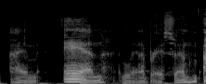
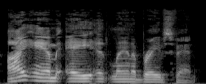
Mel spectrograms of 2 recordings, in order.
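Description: First: Softer, lower, "an Atlanta" with the correct "an"; quietly fix it to "an Atlanta"; corrected grammar. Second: "a Atlanta" read with the wrong article "a"; tweet's grammar error. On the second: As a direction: say "I am a Atlanta" keeping the tweet's mistaken "a". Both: Shown as a demonstration. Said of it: "Already wrong".

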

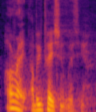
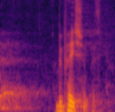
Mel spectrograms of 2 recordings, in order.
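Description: First: Said in the usual way. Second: Whisper. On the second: Acted. The same words, repeated softly.

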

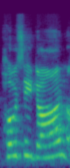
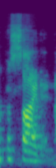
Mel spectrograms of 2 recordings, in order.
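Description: First: First syllable "poe", then "zee-don" in Poseidon; Poseidon as spelled. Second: Stressed "sigh" in the middle of Poseidon; Poseidon, usual pronunciation. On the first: Host unsure of a listener's name, Poseidon said POE-zee-don. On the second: Host offering the other reading of a listener's name, Poseidon said puh-SIGH-dun. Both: Shown as a demonstration. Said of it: "how you're pronouncing it either way".

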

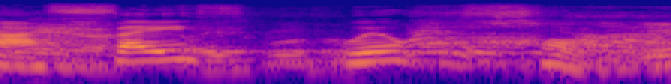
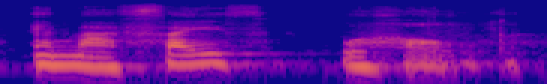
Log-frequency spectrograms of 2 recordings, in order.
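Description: First: Slow, drawn-out declaration of faith; emphatic repeat. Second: Understated quote. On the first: Real, not acted. Preacher repeats phrase for emphasis. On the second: Retold or imitated. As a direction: say it quietly, almost in passing. Quotes phrase before repeating it.

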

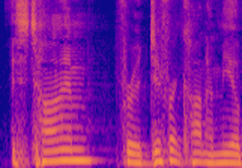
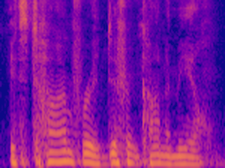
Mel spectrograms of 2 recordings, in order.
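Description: First: Said in the usual way. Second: Dropped to a hush; softly. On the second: Shown as a demonstration. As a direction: say it almost under your breath.

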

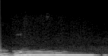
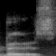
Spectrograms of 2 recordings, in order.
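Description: First: Long, high, drawn-out "boo"; ghostly boo. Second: Said in the usual way. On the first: Shown as a demonstration. Host showing co-host the stylized title, spooky drawn-out "boo". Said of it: "now it's stylized, so there's a little bit more". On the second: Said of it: "then it's just the word booze".

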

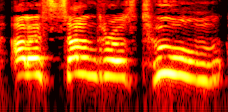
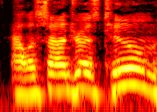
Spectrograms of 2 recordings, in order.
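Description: First: Very high, loud, drawn-out shout; ecstatic cry. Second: Said in the usual way. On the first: A narrator's reading. Carmina at her climax revealing the secret, crying out. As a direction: wail it slowly at full pitch. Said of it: "as she cried".

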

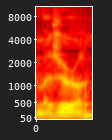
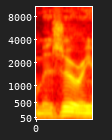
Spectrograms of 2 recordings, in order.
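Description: First: Missouri ending in an "uh" sound; regional pronunciation. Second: Missouri ending in an "ee" sound; regional pronunciation. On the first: Preacher comparing regional pronunciations, Missouri with final "uh". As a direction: say Missouri as "mi-ZUR-uh". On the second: Preacher comparing regional pronunciations, Missouri with final "ee". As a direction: say Missouri as "mi-ZUR-ee". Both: Shown as a demonstration. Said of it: "how you pronounce all those names".

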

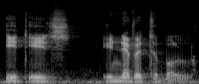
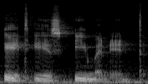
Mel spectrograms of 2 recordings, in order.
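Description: First: Sultry perfume ad. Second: Slow, low breathy ad voice; sultry perfume ad. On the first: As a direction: breathe it like a fragrance slogan. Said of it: "Klaus Schwab, the new fragrance". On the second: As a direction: purr it like a perfume advert. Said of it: "That should be the slogan for it". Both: Pretend.

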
